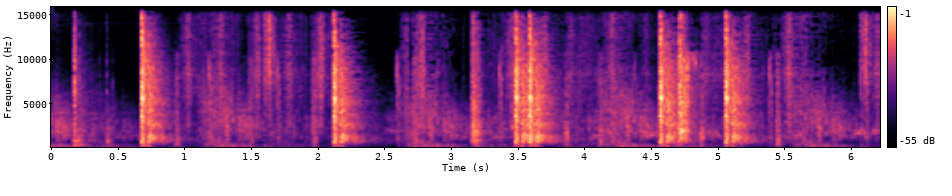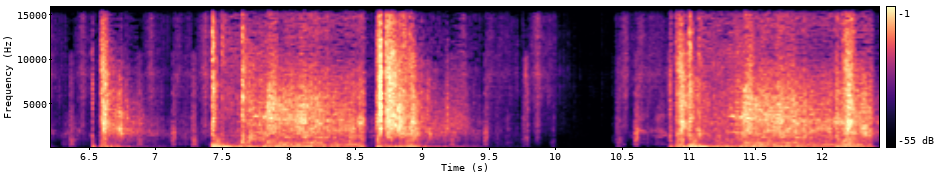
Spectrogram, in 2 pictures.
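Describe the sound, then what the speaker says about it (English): Rapid bursts of gunfire in the video game Garry's Mod, dense crackling volleys and booming shots that swell louder midway, with a brief lull before another loud barrage. "They started shooting again."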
